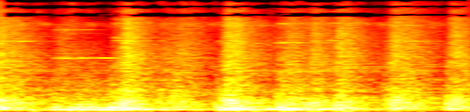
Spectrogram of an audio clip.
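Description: Live fiesta music from street musicians, with a steady deep beat about twice a second.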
